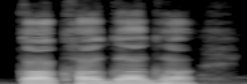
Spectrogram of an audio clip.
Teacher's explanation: ये आपकी कंठ ध्वनियां है। क वर्ग पूरा का पूरा कंठ पे आधारित है।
